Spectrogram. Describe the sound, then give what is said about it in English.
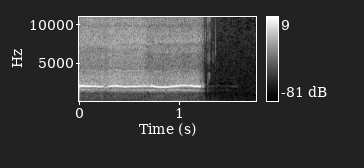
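A person whistles one steady, high note for just over a second, imitating steam hissing out of a volcano, with a breathy airy edge before it cuts off into silence. “Let the steam out. I don't know. Again, I'm no doctor, so what do I know about volcanoes? We were about to die.”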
